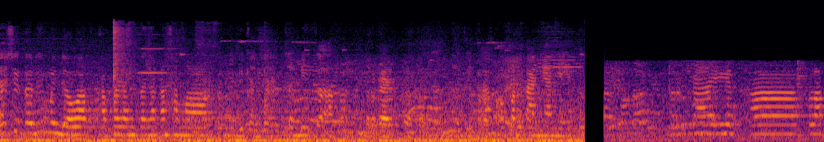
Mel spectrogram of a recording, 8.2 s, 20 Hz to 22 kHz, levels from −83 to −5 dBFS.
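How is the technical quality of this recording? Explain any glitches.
The recording has one clear glitch. At 5.84 s the sound drops out for about 200 ms, then returns noticeably duller and boxier, with nothing above about 3.8 kHz, somewhat quieter, and carrying a faint new background noise well below the signal. It stays that way to the end of the clip. The sudden narrowing, the shift in tone and level, and the brief gap at the transition most likely come from an input switched to a poorer device partway through the recording.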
